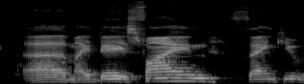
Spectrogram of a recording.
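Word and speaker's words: Emet: I am the founder and CEO of Emmet Leadership Academy. Emmet, they are actually pronounced that as M, as the Hebrew word for truth.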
